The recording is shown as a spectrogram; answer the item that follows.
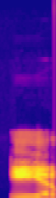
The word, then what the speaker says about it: heir: अगर HEIR है तो इसे हम एयर बोलते हैं, एयर बोलते हैं, और इसका मतलब होता है उत्तराधिकारी।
